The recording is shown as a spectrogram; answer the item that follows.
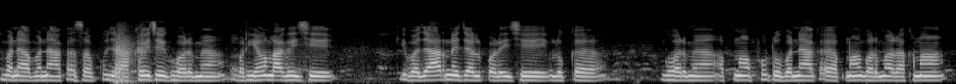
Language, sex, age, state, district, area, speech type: Maithili, female, 45-60, Bihar, Araria, rural, spontaneous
